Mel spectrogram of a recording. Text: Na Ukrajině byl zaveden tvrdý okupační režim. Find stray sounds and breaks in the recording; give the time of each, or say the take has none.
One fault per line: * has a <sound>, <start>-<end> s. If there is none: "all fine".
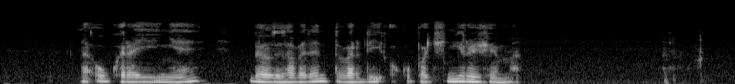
all fine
